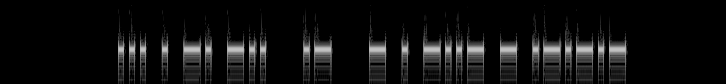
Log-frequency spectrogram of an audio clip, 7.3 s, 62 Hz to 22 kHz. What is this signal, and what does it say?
Morse code, heard as a keyed tone, about 22 wpm, 700 Hz. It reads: SEND A TEXT.
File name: practice / 22wpm / Easy Sentences with Hints - 22wpm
